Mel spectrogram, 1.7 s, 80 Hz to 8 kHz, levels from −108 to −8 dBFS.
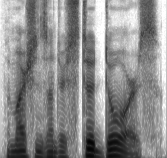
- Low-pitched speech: Yes, low, 100 Hz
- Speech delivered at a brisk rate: No, average, 145 wpm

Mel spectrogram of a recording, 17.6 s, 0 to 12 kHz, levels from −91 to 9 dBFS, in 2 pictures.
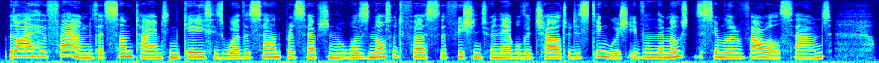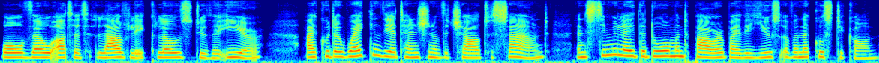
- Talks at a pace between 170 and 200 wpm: Yes, average, 195 wpm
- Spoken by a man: No, female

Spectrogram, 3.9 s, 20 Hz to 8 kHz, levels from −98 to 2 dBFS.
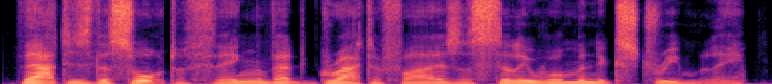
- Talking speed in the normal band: Yes, average, 185 wpm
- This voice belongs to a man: Yes, male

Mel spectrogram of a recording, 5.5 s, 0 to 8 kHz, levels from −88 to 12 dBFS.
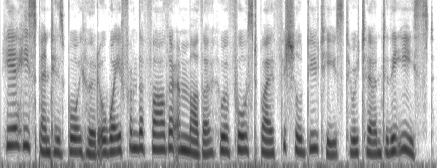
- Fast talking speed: Yes, fast, 240 wpm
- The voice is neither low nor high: No, high, 205 Hz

